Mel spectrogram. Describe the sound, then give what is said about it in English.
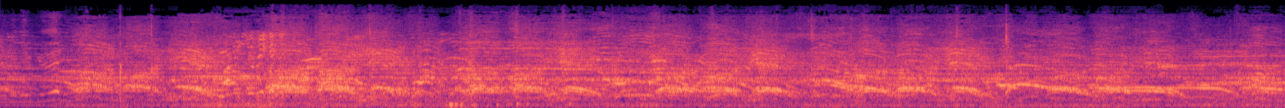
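A large crowd shouts and chants outdoors at a bodega in Harlem, New York, during a visit by Trump, many overlapping voices at a steady, loud level throughout, with scattered yells rising above the din. “Here's a little bit of how the crowd sounded when he went to Harlem yesterday at this bodega.”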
